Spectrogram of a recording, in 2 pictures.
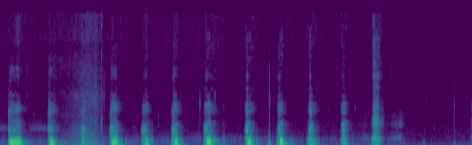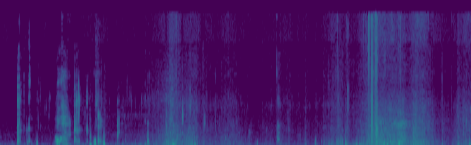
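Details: Chihuahua born with a heart murmur, diagnosed with congestive heart failure, mitral and tricuspid valve disease, medicated earlier: a rapid run of about a dozen harsh, honking cardiac coughs.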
